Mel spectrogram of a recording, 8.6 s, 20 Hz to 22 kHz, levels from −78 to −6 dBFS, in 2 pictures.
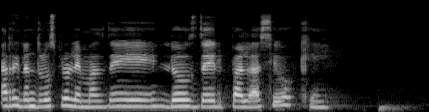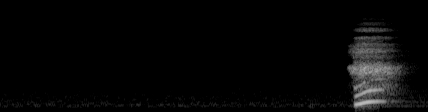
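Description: From 1.72 s to 7.52 s the speech abruptly slows to 0.67 times its pace while pitch holds steady: a time-stretched section, likely software lengthening it by repeating short slices. The stretched speech drags, whereas slowed playback would also lower the pitch.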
